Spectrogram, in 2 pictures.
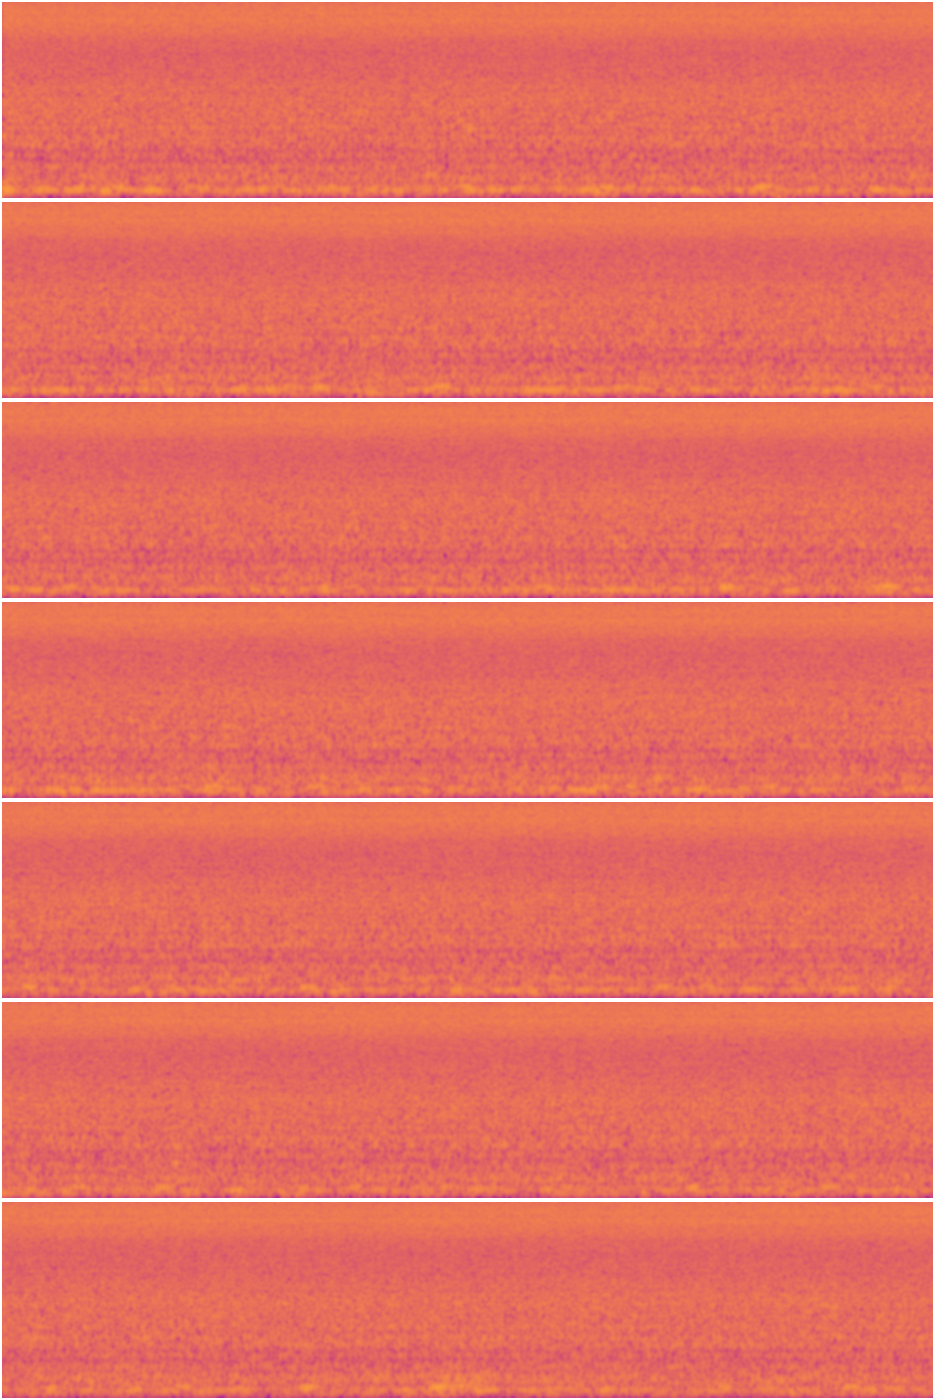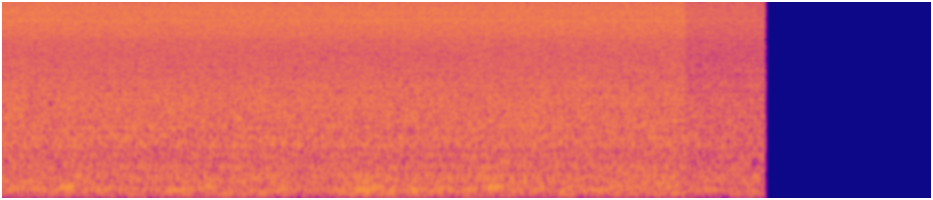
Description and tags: Water running down the bath tub (hard)
Water running down the bath tub, hard intensity...
bath, bathroom, bathtub, field, field-recording, hard, intensity, pouring, recording, stereo, tub, water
